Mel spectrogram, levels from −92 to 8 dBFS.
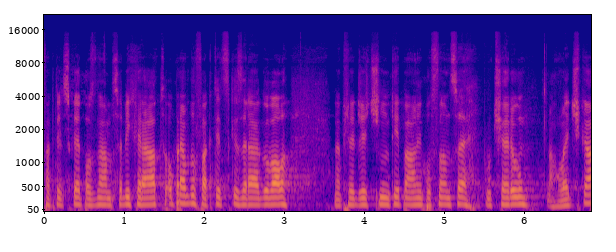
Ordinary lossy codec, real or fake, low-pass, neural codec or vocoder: Opus, 24 kbps; fake; 14.4 kHz; codec, 44.1 kHz, 3.4 kbps, Pupu-Codec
